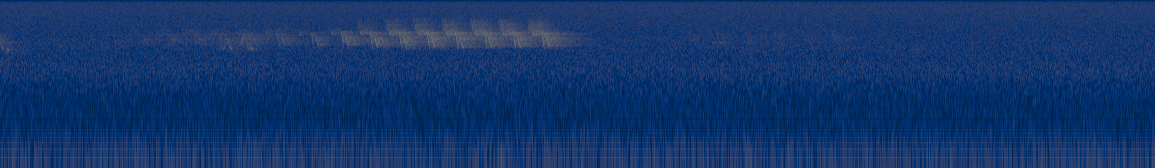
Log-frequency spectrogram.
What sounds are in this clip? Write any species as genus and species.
Vireo olivaceus, Seiurus aurocapilla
